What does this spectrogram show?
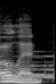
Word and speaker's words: OLED: OLED or OLED (Pronounced: 'Oh-Lead') stands for 'Organic Light-Emitting Diodes'.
